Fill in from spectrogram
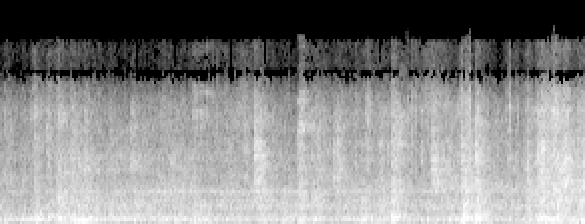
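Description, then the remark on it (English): A London Underground District Line tube train heading toward Upminster rumbles along at a steady, loud roar, with low-pitched churning noise and faint rhythmic clatter from the wheels throughout, and no voices. “So I'm now on my second tube. This is the District Line, going all the way to Upminster.”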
